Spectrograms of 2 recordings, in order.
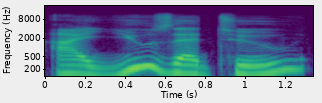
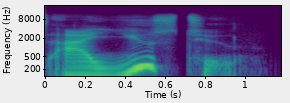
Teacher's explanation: It is written use D to, but we say it fast. Used to with the hard S. Right, we don't pronounce the Z sound.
